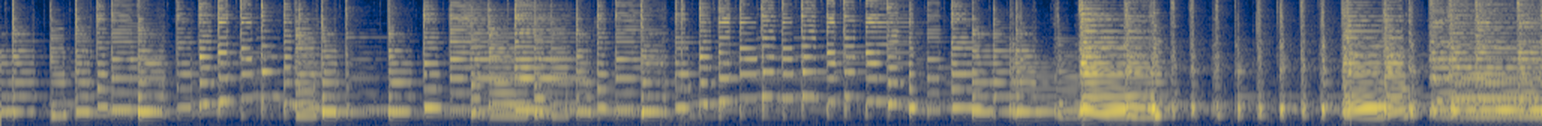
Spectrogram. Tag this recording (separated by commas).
playing mandolin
